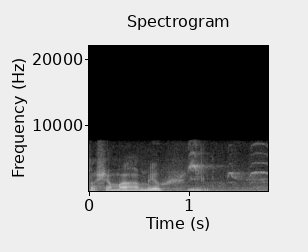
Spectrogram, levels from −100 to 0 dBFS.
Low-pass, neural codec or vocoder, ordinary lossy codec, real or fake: none; none; none; real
